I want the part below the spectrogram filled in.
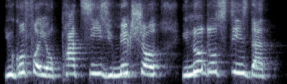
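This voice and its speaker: The host, a Nigerian woman, talks in a high-pitched, fairly quick voice with a Nigerian accent. In this casual chat she tells stories energetically and drifts into pidgin along the way.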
